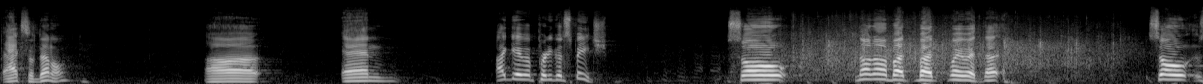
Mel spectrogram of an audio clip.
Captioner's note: applause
